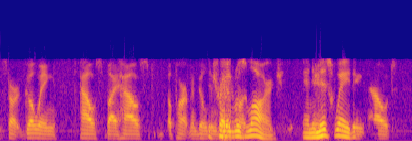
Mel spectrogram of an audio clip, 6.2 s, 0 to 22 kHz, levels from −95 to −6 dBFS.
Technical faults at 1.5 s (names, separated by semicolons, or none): AMR bit errors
